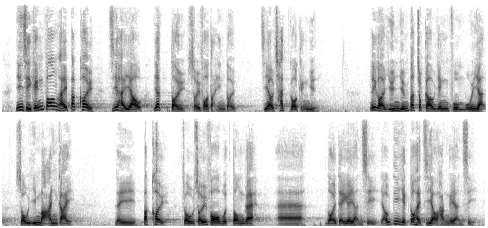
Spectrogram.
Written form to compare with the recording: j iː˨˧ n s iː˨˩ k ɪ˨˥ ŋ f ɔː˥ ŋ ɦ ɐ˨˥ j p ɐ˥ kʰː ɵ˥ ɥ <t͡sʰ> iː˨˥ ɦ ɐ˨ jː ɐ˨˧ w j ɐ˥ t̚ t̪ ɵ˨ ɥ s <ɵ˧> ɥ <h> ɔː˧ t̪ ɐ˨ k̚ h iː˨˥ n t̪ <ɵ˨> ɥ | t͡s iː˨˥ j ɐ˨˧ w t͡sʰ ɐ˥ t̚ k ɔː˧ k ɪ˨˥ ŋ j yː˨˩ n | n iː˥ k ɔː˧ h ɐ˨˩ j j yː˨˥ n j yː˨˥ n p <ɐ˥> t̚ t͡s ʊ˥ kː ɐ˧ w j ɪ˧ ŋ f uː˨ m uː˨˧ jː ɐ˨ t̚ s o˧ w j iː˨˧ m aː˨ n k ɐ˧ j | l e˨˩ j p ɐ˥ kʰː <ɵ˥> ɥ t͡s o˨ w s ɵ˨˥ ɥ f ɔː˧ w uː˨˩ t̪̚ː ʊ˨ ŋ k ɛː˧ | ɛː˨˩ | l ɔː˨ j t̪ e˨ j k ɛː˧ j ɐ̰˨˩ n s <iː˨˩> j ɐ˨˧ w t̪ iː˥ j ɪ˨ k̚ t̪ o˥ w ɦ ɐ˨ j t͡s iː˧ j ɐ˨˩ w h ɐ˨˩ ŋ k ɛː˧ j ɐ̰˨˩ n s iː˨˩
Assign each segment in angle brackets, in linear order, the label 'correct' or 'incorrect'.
incorrect, incorrect, incorrect, incorrect, correct, correct, correct

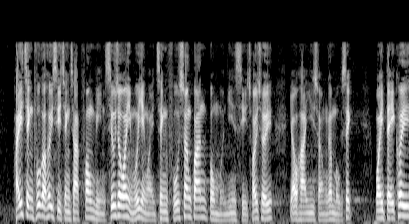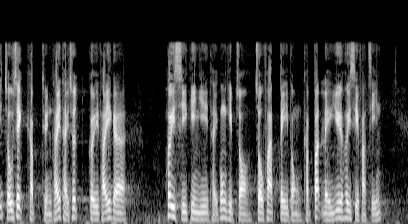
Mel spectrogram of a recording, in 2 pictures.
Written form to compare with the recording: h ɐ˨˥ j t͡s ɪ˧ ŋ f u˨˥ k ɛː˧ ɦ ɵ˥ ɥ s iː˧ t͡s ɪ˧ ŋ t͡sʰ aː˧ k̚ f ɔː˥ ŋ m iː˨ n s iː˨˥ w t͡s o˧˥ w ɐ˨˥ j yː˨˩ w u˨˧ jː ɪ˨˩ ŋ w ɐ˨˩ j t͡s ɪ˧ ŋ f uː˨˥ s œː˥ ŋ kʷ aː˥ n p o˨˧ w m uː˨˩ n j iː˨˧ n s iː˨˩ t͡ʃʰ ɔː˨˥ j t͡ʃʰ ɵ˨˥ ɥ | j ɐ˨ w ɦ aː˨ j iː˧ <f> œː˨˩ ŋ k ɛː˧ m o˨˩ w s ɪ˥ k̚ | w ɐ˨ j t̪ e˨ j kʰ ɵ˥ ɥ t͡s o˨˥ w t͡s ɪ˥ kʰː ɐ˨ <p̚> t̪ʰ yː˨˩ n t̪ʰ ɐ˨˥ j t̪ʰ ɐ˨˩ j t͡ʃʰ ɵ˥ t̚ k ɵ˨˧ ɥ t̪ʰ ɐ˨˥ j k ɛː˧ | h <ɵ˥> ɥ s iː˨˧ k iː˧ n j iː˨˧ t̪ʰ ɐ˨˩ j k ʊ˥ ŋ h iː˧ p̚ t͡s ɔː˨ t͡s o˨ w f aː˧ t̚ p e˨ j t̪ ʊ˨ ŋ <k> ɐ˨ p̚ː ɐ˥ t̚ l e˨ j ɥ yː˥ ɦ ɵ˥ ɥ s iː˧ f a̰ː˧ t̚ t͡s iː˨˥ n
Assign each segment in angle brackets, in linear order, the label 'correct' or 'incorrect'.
incorrect, correct, correct, incorrect

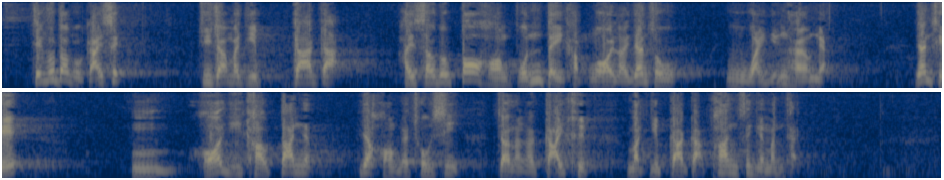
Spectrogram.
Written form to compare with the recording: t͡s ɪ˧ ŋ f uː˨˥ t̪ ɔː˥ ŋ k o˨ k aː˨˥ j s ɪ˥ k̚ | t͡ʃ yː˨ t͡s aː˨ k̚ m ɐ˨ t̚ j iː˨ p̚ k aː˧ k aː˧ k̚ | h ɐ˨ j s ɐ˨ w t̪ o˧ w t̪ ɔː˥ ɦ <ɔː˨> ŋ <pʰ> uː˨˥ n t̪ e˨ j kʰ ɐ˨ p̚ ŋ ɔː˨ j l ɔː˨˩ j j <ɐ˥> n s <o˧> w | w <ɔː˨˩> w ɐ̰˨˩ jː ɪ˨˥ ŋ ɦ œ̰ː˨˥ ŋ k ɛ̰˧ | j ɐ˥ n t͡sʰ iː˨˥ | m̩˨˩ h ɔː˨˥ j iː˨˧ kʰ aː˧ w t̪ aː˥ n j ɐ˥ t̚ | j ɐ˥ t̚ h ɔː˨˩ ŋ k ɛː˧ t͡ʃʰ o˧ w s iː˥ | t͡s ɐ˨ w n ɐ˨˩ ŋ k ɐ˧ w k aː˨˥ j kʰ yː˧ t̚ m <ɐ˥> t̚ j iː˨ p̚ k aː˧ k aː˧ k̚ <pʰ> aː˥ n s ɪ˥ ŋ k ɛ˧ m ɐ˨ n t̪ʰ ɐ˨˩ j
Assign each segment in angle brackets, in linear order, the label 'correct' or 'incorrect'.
correct, incorrect, correct, correct, incorrect, incorrect, correct

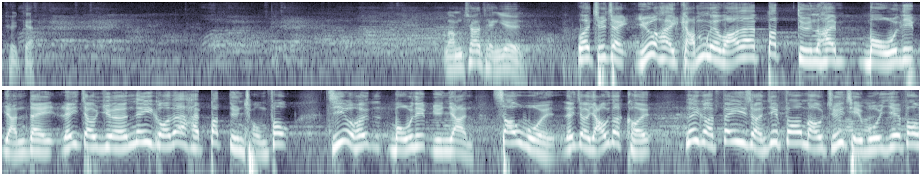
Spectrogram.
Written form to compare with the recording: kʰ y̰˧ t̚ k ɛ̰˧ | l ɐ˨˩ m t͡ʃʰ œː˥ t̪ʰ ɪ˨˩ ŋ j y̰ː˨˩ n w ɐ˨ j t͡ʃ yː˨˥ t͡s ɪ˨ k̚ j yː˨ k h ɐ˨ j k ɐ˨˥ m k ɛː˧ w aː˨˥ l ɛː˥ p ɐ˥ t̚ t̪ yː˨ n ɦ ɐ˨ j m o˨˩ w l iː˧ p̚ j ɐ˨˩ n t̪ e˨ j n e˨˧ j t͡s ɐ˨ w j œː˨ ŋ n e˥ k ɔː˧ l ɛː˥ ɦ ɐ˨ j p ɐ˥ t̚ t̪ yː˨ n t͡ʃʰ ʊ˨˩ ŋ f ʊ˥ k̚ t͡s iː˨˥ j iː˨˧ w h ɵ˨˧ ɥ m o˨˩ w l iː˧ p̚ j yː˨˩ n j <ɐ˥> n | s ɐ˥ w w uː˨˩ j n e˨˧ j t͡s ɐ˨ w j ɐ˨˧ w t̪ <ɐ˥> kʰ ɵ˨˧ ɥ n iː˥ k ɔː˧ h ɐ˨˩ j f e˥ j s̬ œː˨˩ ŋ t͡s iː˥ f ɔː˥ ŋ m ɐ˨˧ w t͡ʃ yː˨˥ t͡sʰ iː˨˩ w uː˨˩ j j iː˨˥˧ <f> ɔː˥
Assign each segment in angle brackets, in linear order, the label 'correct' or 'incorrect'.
incorrect, correct, correct

